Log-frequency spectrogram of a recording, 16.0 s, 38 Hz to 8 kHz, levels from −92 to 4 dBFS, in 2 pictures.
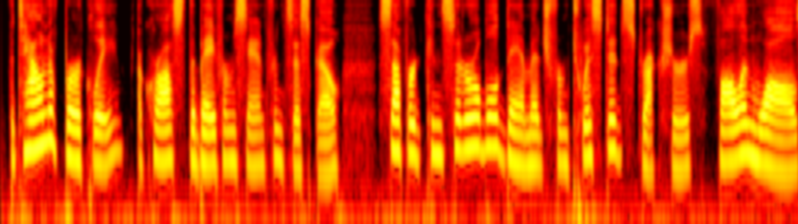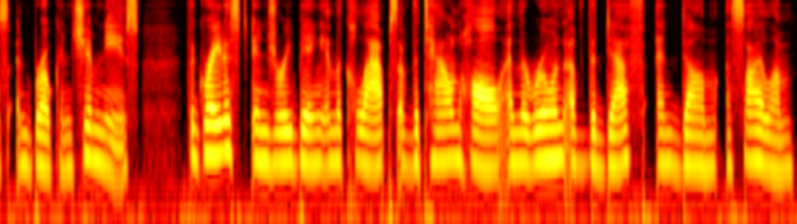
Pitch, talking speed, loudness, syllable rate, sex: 175 Hz, 155 wpm, -20 LUFS, 4.6 syllables/s, female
